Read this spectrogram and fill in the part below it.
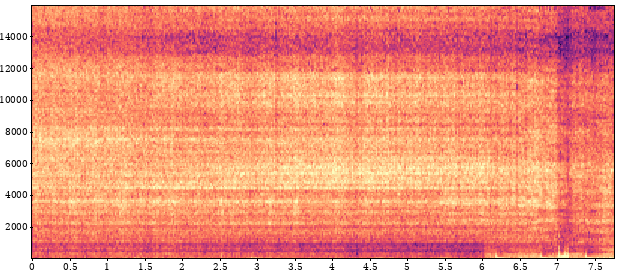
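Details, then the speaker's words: Hot water line in the VIP head of a refitted, previously sunken 2021 Leopard 50 catamaran, bled at the starboard hot water tank: harsh hissing spray with uneven spitting, then choppy surges as trapped air clears; hot water follows, good flow. "That is a crazy amount of air and water flow. All right, so I can hear it. I think we're gonna get some hot water here in just a second."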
